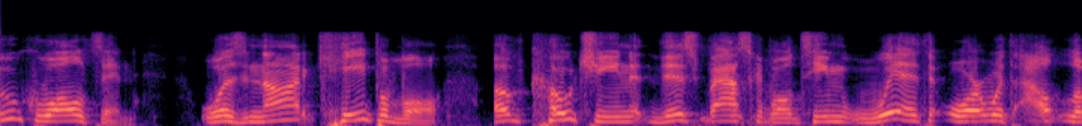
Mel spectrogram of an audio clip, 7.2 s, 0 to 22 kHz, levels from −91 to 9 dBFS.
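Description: From 4.86 to 5.28 s the speech turns hoarse and gargly, with a scratchy rasp over it, though its pitch and loudness roughly hold. A shorter, milder patch follows from 6.90 to 7.03 s. These are AMR bit errors: weakly protected bits in the coded frames arrived corrupted, so pulses and fine pitch, gain and spectral values decoded wrongly. The first burst sounds heavier, consistent with roughly one bit in five flipped, against about one in ten later.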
